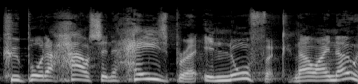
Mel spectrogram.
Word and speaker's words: Happisburgh: An outsider to Haysborough, by the way, it's spelt Happisburg, Happisburgh, but it confuses a lot of people.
